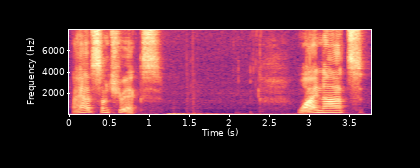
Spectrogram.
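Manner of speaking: normal talking voice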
